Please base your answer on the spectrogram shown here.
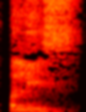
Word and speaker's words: police: इसका सही उच्चारण है पुलिस। सेकंड सिलेबल पर स्ट्रेस है, लेकिन हम गलती से उसे पुलिस कहते हैं, और सही क्या है?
